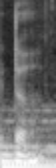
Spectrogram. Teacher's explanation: deux, which does have that dental consonant still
